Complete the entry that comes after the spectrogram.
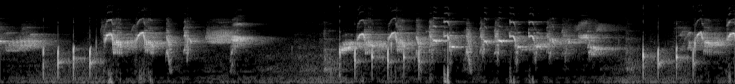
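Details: Song of a Javan pied starling: loud mixed whistled notes, rising and falling slurs and scratchy chatter delivered in long rapid phrases separated by a brief lull.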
